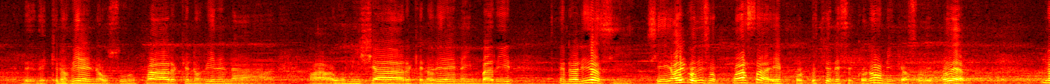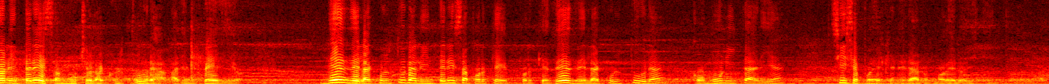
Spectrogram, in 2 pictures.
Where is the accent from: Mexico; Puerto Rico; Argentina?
Argentina; La Plata, Buenos Aires Province; nosotros venimos de La Plata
